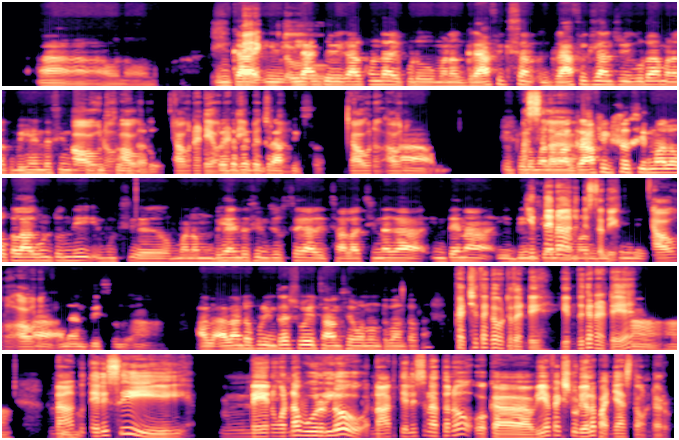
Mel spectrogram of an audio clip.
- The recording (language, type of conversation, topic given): Telugu, podcast, సెట్ వెనుక జరిగే కథలు మీకు ఆసక్తిగా ఉంటాయా?
- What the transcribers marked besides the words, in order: in English: "గ్రాఫిక్స్"; in English: "గ్రాఫిక్స్"; in English: "బిహైండ్ థ సీన్స్"; in English: "గ్రాఫిక్స్"; in English: "గ్రాఫిక్స్"; in English: "బిహైండ్ థ సీన్"; in English: "ఇంట్రెస్ట్"; in English: "చాన్స్"; chuckle; other background noise; in English: "వీఎఫ్ఎక్స్ స్టూడియోలో"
